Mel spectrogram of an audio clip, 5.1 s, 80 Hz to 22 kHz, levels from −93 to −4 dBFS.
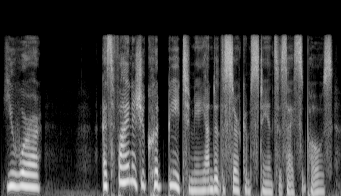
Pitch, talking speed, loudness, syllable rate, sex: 195 Hz, 165 wpm, -22 LUFS, 5.5 syllables/s, female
